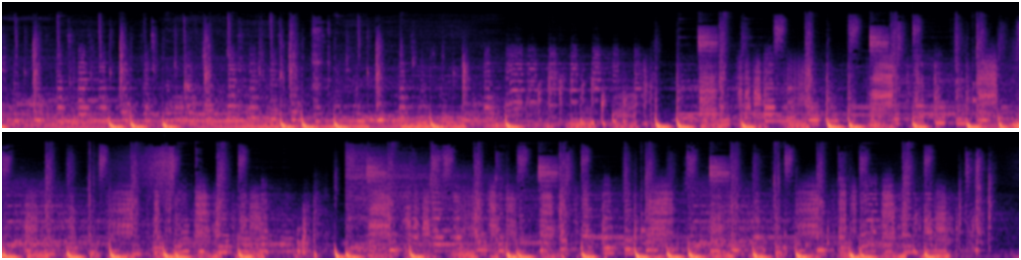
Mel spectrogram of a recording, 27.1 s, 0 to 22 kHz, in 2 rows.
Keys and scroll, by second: 11.1 F3, 20.0 Delete.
